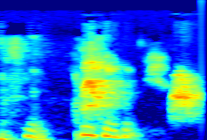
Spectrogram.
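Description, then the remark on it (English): A small dog barks and yips in a few quick bursts, then lets out a higher, drawn-out whimper at the end. “And then there's the little dog to help out with that, isn't it?”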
